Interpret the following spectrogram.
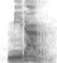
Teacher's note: ya no utilizamos doble r acá el sonido es suave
